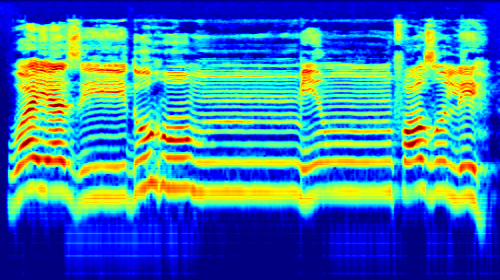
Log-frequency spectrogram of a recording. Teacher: اور آگے دیکھیں من، یہاں نون ساکن ہے، نون ساکن کے بعد جو ہے فا آ رہا ہے اور فا جو ہے اقفا کا ورڈ ہے، تو ہم یا اقفا کریں گے، نون ساکن کی آواز کو ناک میں چھپائیں گے · ہم پچھلے میم کو اگلے میم میں مدغم کریں گے اور ہم یہاں غنہ بھی کریں گے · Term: ادغام شفوی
